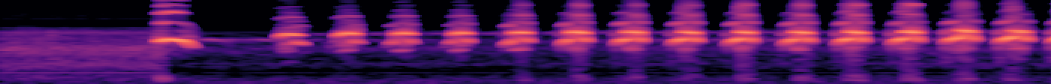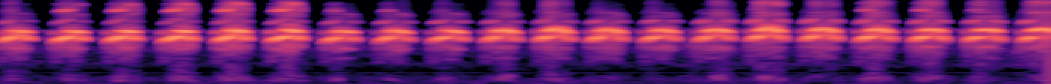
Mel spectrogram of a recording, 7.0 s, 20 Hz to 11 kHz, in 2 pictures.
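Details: Nest-camera recording of an osprey at the nest, 4 September 2023: after a short tone and one sharp note, a fast, very regular train of clipped whistled chirps runs almost three per second.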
